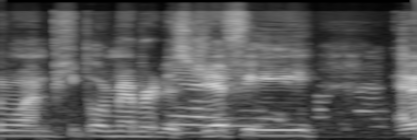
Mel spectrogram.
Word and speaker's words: GIF: moving picture oh yeah it's supposed to be pronounced jiff but everybody does it with a hard g get it which is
